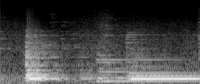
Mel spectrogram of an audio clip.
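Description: Jazz guitar on a hollow-body electric archtop, played through a small amp in a slow blues. A sharp chord comes about a quarter second in, then notes held ringing from about the middle.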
